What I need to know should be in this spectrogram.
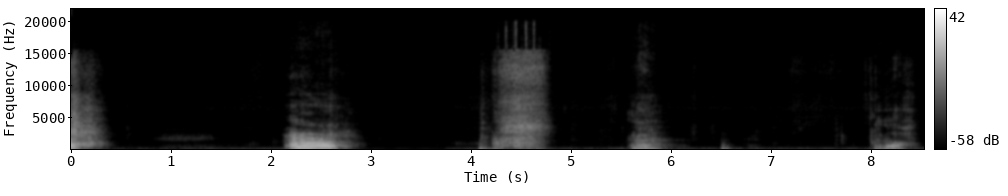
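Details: A prolonged sneezing fit that keeps going: a run of about five or six sneezes with pauses between them in a quiet room.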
